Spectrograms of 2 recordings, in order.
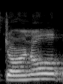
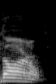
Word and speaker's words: Darnold: that's Sam I always it's Darnell or is it Darnell I always say it wrong D darnold darnold darnold darnold yeah see I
